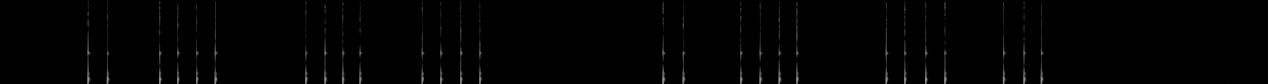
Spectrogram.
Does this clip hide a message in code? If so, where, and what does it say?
Yes: tap code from 0.9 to 10.5 s, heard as taps on a table, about 5 knocks a second. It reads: IT IS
